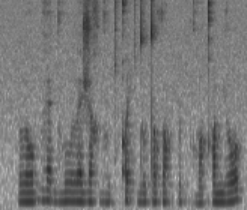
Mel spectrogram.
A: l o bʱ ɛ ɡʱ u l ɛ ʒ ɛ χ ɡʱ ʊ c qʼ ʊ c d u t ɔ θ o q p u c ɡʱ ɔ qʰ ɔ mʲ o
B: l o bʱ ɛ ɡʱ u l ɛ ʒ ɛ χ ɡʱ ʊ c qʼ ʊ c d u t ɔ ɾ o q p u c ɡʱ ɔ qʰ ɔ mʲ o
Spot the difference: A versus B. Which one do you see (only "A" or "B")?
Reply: A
